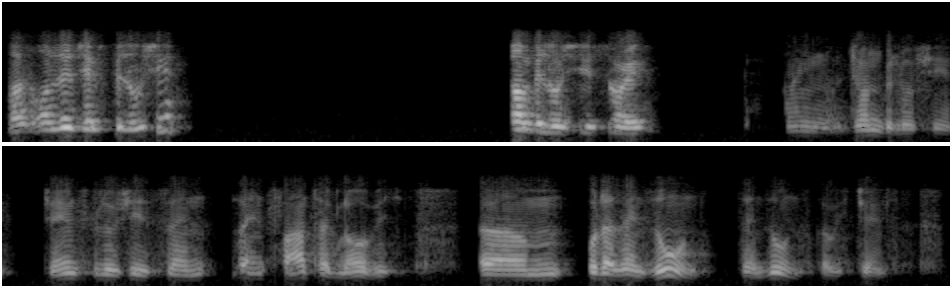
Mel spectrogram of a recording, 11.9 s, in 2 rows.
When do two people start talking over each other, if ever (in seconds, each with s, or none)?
none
